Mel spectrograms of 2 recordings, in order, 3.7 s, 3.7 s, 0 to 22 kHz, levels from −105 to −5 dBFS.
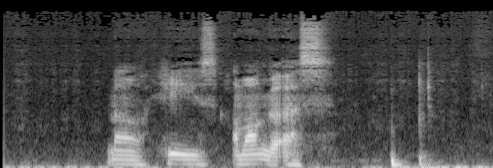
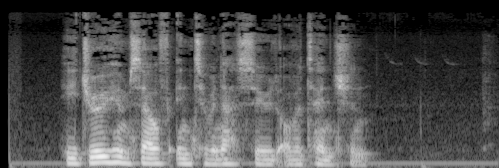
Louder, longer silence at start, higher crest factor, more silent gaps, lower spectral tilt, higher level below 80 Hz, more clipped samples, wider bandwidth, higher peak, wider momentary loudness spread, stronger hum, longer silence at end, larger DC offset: about the same, -24 LUFS vs -22 LUFS; second, 0 s vs 0.5 s; about the same, 18 dB vs 18 dB; neither; about the same, -4.5 dB/octave vs -5 dB/octave; first, -42 dBFS vs -56 dBFS; neither; about the same, 16.5 kHz vs 16 kHz; about the same, -6 dBFS vs -6 dBFS; first, 16 LU vs 11 LU; neither; second, 0 s vs 0.55 s; neither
